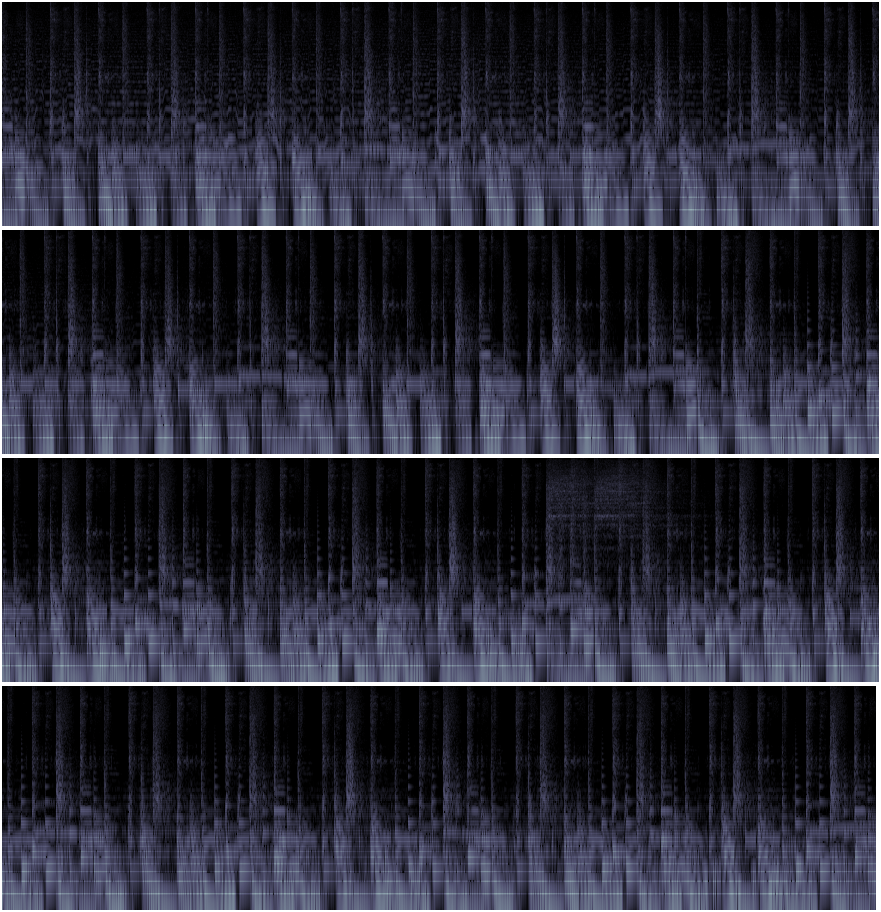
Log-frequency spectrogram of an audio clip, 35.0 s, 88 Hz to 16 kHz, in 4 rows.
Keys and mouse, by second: 0.4 click, 1.9 space, 2.1 click, 5.1 click, 6.5 ctrl+z, 11.0 alt+click, 14.8 click, 16.9 ctrl+z, 18.1 ctrl+z, 20.0 click, 21.2 ctrl+z, 21.7 ctrl+z, 26.8 ctrl+z, 28.0 r, 29.0 click, 29.8 space, 30.2 click, 30.7 ctrl+space, 31.0 ctrl+space, 31.0 ctrl+click, 32.1 n, 32.5 b, 33.0 space, 33.2 ctrl+click, 34.5 click.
